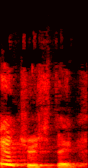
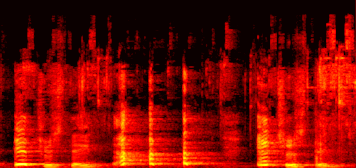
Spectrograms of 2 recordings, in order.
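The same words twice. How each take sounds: First: Low, quieter knowing interesting; hint of a dry remark; quoted skeptical. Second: Hint of an amused remark; mock interesting. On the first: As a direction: mimic her dry Interesting. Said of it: "That was her word". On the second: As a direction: repeat her word with a knowing tease. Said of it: "And she said".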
